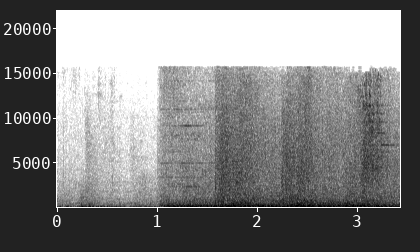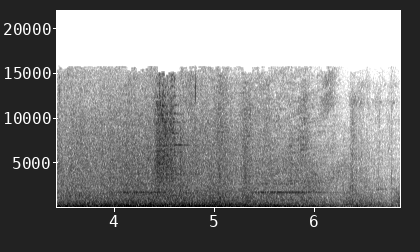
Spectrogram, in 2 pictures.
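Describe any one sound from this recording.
Flames burst and roar loudly.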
